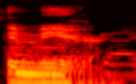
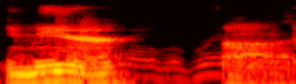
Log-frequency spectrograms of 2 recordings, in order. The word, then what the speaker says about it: Ymir: And I want to say his name is Ymir, right? And so Ymir, he birthed all the giants and the gods also. But when Odin saw how fast they could reproduce, or how fast Ymir could reproduce, he decided to kill him.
